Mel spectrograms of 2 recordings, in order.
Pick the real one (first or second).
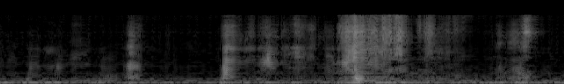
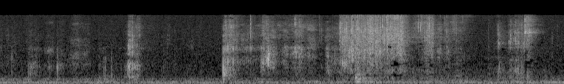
second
